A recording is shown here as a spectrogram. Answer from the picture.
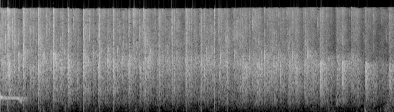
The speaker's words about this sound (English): maybe a good time to give them a nice big round of applause.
